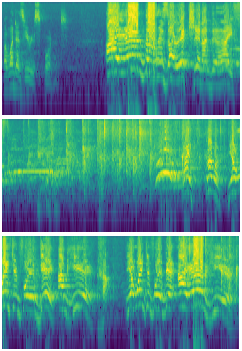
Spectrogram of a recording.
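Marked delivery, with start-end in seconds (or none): 2.1-4.7 a preacher roaring Jesus' claim; proclaiming shout. Acted. 4.8-8.3 a joyous cackle from the pulpit; laughing aloud with delight; high delighted laugh. Real, not acted. Joyful outburst after proclamation. 8.4-14.1 high, loud and eager; urging the crowd with excited joy; excited preaching. Real, not acted.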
